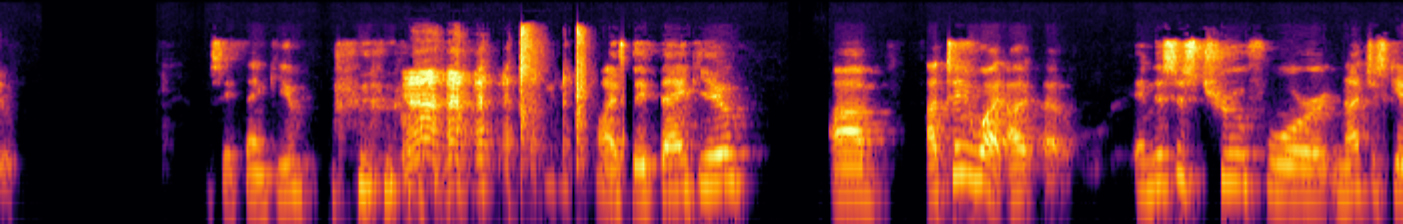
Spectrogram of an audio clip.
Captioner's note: laughter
